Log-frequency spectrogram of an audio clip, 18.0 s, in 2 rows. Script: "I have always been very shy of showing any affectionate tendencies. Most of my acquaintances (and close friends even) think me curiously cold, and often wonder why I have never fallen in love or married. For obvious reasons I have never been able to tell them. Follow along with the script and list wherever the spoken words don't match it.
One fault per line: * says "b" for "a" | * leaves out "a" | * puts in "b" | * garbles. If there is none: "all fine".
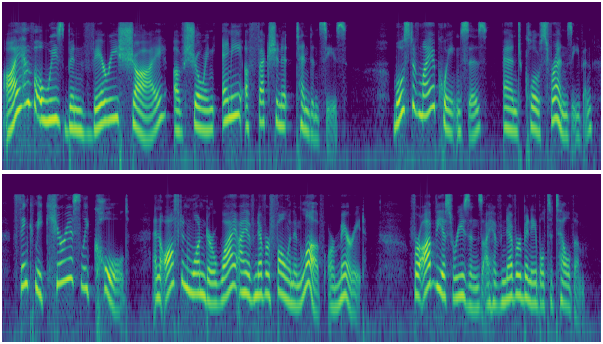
all fine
